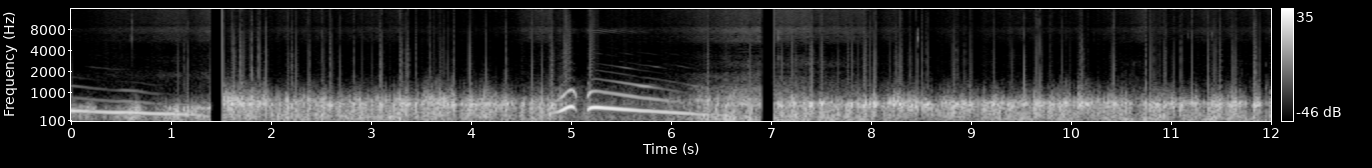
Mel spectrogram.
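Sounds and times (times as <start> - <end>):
hoot-like tone sliding downward: 0.0 - 1.4
strong wind: 0.0 - 12.0
choppy seawater rushing: 5.9 - 12.0.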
